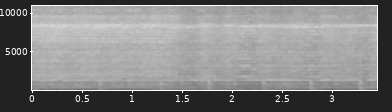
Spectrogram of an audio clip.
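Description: A Tillotson 236cc racing mini bike engine being rotated by hand, its rotating assembly striking the inside of the side cover, giving a steady metallic whir with regular sharp ticks about every half second, close and fairly loud.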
